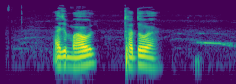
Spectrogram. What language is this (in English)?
Dhatki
